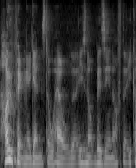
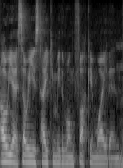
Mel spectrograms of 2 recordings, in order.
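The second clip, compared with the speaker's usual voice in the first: ordinary talk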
